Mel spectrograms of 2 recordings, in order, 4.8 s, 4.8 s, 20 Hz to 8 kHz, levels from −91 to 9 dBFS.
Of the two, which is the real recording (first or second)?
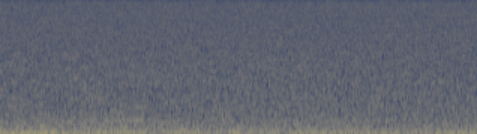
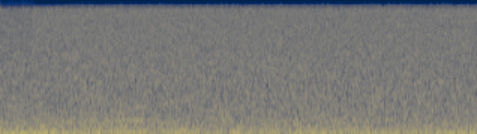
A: first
